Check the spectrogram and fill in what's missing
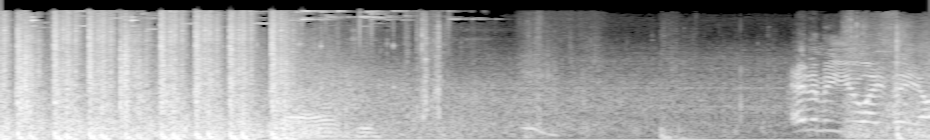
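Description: Rapid automatic gunfire from an online shooter video game rattles in loud, dense bursts for about two seconds, then fades into quieter game sounds with a voice speaking near the end.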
